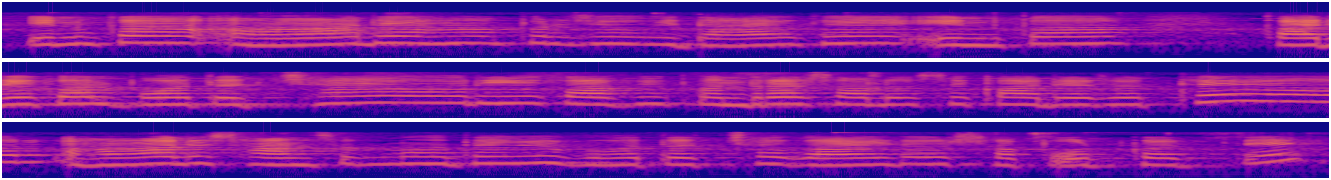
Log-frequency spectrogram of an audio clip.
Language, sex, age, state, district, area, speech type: Hindi, female, 60+, Madhya Pradesh, Balaghat, rural, spontaneous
